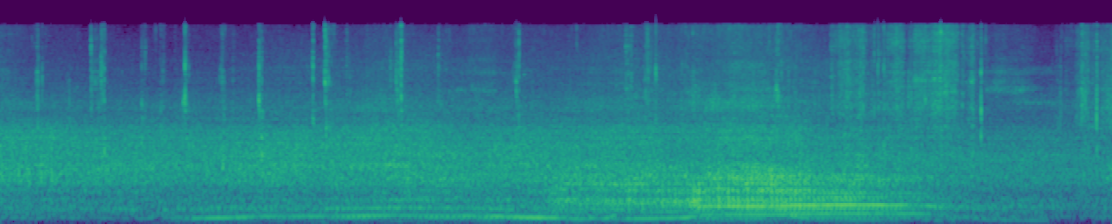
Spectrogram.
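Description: Steady car-cabin noise with the crinkle and rustle of aluminium foil taco wrappers being handled, heard as scattered sharp clicks. A low droning hum comes in about two seconds in and swells louder from about seven to nine seconds in.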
